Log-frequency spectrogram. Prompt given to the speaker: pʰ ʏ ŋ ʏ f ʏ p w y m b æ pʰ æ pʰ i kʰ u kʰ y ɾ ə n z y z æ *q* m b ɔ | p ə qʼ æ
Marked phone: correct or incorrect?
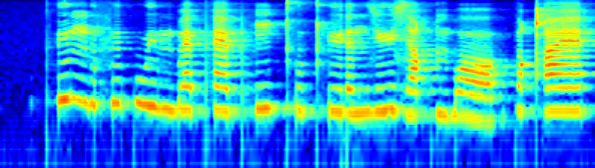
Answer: correct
